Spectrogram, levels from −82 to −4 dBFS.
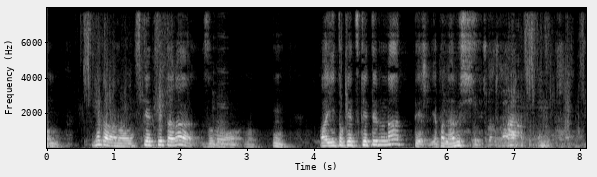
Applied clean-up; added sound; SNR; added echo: neural separator model SepFormer DNS4.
